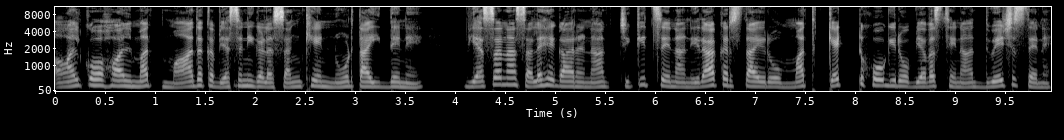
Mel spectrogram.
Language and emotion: Kannada, disgusted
